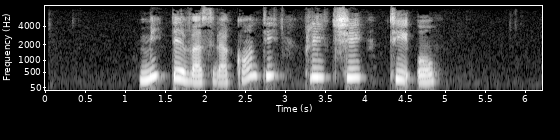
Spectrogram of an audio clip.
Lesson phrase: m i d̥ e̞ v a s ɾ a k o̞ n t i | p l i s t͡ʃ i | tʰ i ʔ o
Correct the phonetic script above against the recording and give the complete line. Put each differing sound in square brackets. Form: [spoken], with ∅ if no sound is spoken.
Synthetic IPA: m i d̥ e̞ v a s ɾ a k o̞ n t i | p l i [∅] t͡ʃ i | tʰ i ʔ o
